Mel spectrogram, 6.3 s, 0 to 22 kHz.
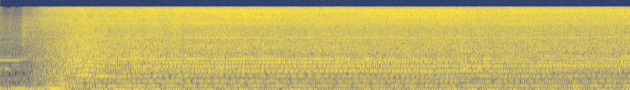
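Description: DJI Mavic Air 2 quadcopter's motors and propellers spinning up, the whine rising in pitch under a second in as it lifts off. It then hovers with a steady, even propeller whine.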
